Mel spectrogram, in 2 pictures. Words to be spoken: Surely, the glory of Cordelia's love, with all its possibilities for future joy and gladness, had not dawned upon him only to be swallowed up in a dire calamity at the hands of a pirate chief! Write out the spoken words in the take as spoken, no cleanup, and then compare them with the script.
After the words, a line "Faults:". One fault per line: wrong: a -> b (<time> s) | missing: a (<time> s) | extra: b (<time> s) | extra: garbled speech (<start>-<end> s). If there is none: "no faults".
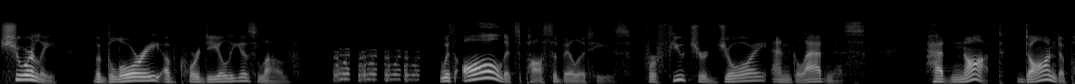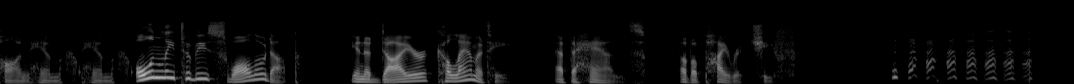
Surely, the glory of Cordelia's love, with all its possibilities for future joy and gladness, had not dawned upon him him only to be swallowed up in a dire calamity at the hands of a pirate chief!
Faults:
extra: him (11.6 s)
